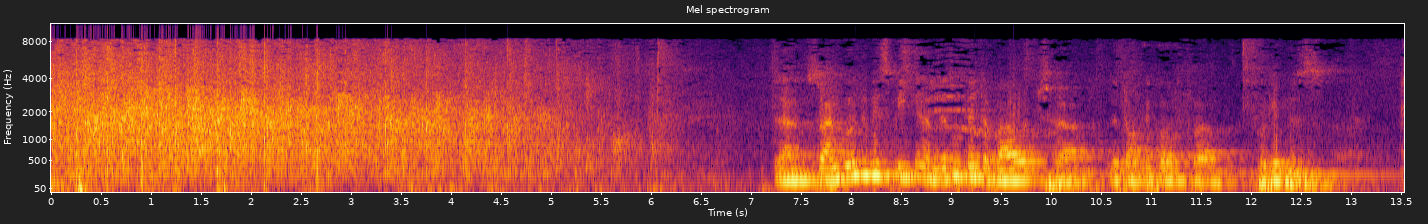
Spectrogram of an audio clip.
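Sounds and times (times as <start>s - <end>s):
room full of people applauding: 0.0s - 6.3s
speech: 7.7s - 12.7s.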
